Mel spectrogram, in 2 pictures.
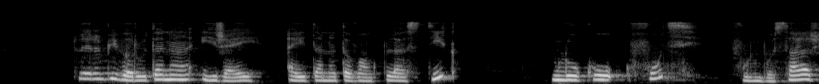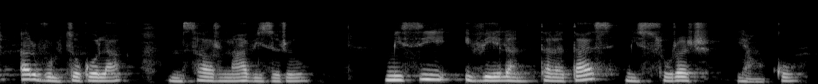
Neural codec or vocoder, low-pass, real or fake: none; 7.2 kHz; real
